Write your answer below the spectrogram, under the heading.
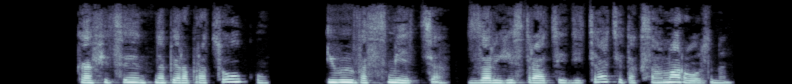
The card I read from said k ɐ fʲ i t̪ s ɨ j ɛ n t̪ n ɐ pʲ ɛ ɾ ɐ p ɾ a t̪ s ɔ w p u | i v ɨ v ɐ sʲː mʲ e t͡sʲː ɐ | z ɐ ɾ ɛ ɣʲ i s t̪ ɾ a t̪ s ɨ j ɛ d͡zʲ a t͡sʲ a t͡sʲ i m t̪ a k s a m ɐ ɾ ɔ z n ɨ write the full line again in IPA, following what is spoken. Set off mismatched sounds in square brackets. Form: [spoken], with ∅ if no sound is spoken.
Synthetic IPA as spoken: k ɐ fʲ i t̪ s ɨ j ɛ n t̪ n ɐ pʲ ɛ ɾ ɐ p ɾ a t̪ s ɔ w [k] u | i v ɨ v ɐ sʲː mʲ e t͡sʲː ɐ | z ɐ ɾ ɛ ɣʲ i s t̪ ɾ a t̪ s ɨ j [i] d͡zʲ [i] t͡sʲ a t͡sʲ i [∅] t̪ a k s a m ɐ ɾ ɔ z n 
